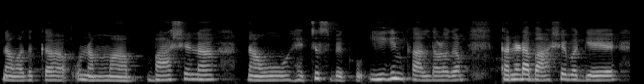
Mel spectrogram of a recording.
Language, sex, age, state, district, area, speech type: Kannada, female, 30-45, Karnataka, Gadag, rural, spontaneous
